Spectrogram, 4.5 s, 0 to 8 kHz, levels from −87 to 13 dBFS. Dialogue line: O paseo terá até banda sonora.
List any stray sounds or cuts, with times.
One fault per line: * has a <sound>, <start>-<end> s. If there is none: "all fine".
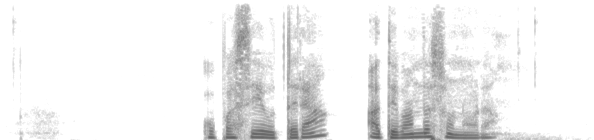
all fine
